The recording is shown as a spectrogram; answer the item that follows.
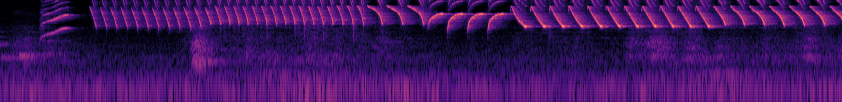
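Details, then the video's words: Lure song of a canary, meant to get other canaries answering: a brief rising chirp, then long rapid rattling trills that change tempo and tone, with swooping notes in the middle. "Burung Kenari Kondisi Apa Saja Bisa langsung Respon Dengan Pancingan Kenari Gacor Satu Ini"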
